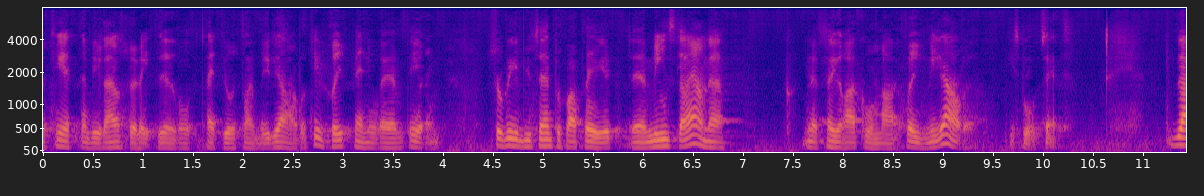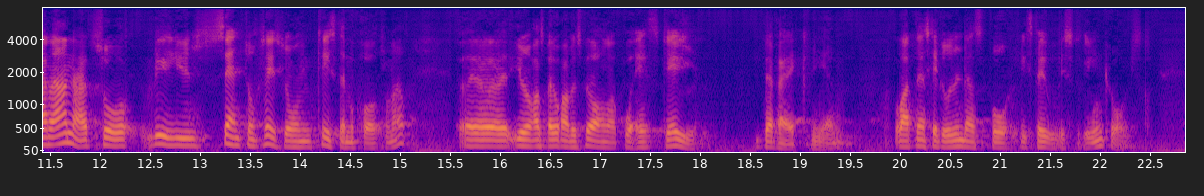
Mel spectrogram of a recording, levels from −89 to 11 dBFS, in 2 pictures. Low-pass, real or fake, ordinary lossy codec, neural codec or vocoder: none; fake; none; codec, 16 kHz, 1 kbps, FreqCodec, larger model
